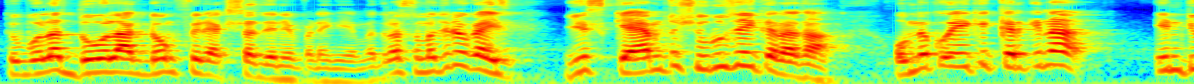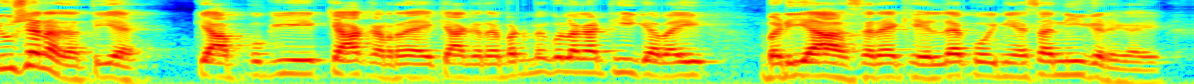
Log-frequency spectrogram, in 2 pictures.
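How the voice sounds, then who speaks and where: A young man, a travel vlogger telling the viewers a story in animated casual chat. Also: high-pitched, fast.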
